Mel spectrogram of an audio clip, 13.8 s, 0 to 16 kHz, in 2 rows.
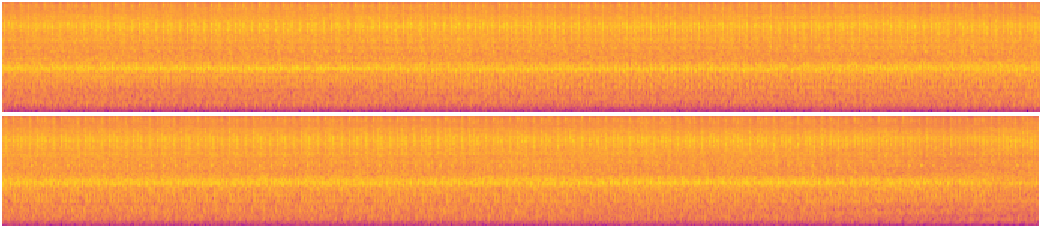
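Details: BMW 330d E91 diesel at idle: steady, even knock about three per second over the clatter, with smoke, after main and EGR thermostat replacement; source still unknown.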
